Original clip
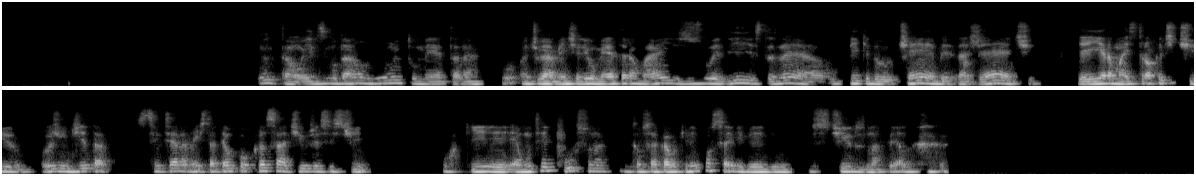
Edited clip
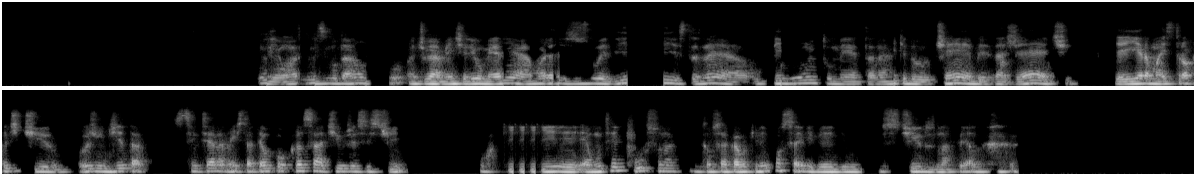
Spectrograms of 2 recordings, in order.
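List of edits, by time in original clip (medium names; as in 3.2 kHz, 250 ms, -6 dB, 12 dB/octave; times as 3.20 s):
2.65–3.13 s: reverse
3.64–4.77 s: move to 8.55 s
6.14–6.70 s: reverse
7.38 s: insert room tone 0.37 s
16.55 s: stutter 0.11 s, 4 plays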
